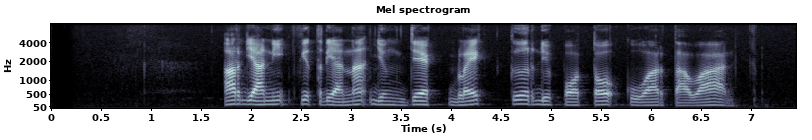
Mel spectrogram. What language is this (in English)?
Sundanese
